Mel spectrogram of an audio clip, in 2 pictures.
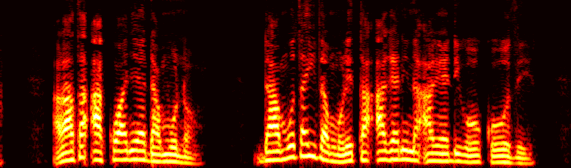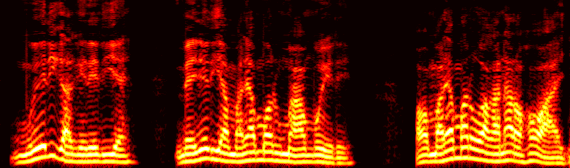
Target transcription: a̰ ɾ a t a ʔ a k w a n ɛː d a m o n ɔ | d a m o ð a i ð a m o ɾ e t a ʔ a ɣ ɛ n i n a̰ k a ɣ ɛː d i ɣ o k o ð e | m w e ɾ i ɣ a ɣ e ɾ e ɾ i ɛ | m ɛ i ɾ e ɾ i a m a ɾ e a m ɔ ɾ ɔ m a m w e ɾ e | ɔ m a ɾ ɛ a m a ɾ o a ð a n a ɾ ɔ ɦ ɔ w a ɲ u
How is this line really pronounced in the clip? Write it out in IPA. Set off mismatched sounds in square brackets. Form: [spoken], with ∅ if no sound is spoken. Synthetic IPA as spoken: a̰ ɾ a t a ʔ a k w a [ɲ] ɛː d a m o n ɔ | d a m o ð a i ð a m o ɾ e t a ʔ a ɣ ɛ n i n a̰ [ʔ] a ɣ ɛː d i ɣ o k o ð e | m w e ɾ i ɣ a ɣ e ɾ e ɾ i ɛ | m ɛ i ɾ e ɾ i a m a ɾ e a m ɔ ɾ [u] m a m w e ɾ e | ɔ m a ɾ [e] a m a ɾ o a [ɣ] a n a ɾ ɔ ɦ ɔ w a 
